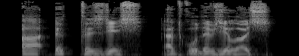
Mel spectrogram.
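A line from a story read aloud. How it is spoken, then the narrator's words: Loud question. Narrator (Russian): громко вопросил он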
